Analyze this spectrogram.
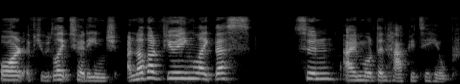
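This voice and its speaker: Over a quiet background, a woman with a Glasgow accent speaks fairly quickly in a fairly high, bright, sharp tone, with very wide pitch swings and big swings in loudness. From Scotland, Glasgow. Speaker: student accommodation sales supervisor. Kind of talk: guided property tour with live Q&A.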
